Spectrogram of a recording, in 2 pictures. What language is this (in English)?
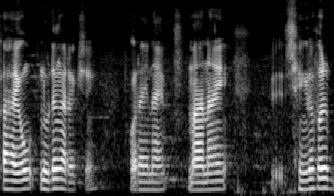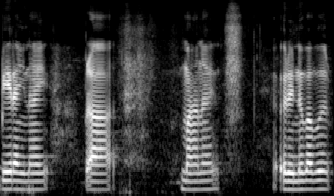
Bodo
